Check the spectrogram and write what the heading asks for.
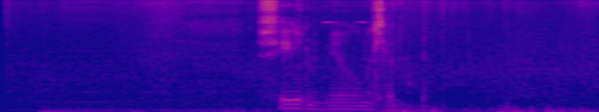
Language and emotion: Russian, sad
